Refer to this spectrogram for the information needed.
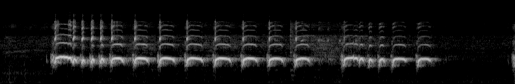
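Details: Zebra dove of the local wild type, singing to excite rivals and raise breeding drive: one long, loud run of about twenty quick, clipped coos lasting some four seconds, then silence.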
